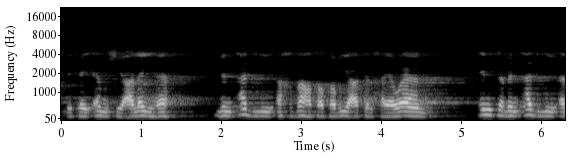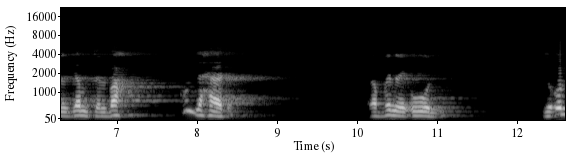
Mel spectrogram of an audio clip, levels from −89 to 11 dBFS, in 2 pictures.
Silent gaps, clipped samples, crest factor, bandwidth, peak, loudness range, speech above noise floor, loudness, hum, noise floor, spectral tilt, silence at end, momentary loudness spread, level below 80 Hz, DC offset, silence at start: 9.43-9.98 s, 11.83-12.29 s; under 0.1%; 18 dB; 4.5 kHz; -2 dBFS; 5 LU; over 71 dB; -20 LUFS; none; under -90 dBFS; -7 dB/octave; 0 s; 14 LU; -84 dBFS; under 0.1%; 0.1 s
